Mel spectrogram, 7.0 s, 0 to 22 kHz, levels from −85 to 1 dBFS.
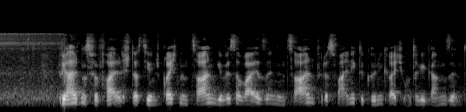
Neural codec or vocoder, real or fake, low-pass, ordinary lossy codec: none; real; 7.2 kHz; none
